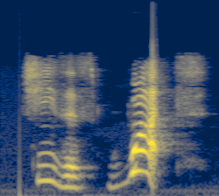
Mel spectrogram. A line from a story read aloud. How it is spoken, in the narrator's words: Rodney yelled from inside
